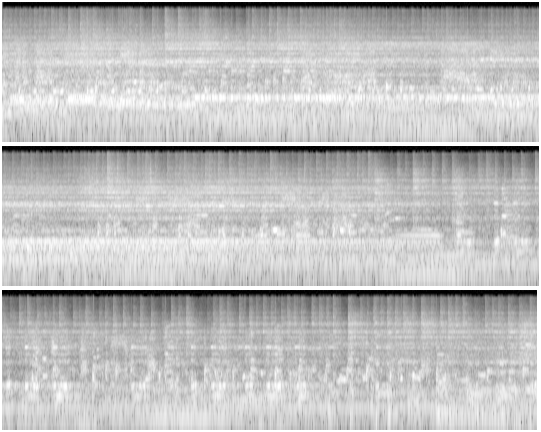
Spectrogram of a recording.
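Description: Live band playing instrumental music, with guitar to the fore over sustained notes and a steady bass tone. It thins out to sparser, choppier playing in the second half.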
